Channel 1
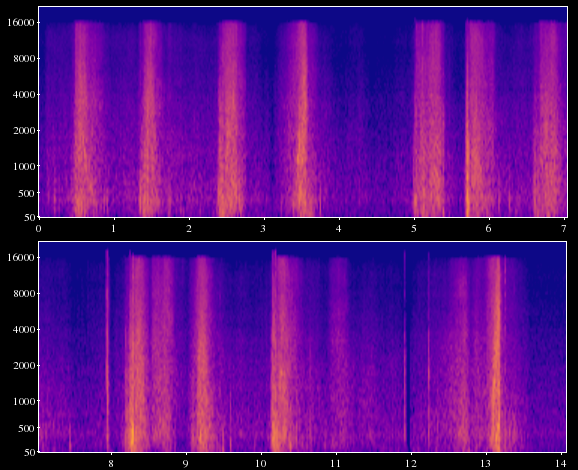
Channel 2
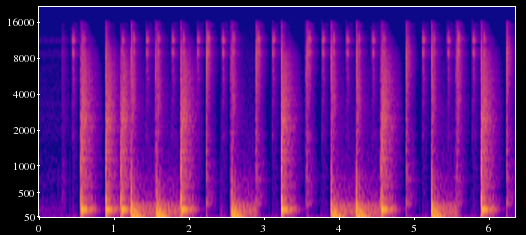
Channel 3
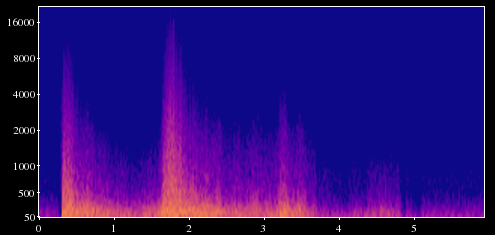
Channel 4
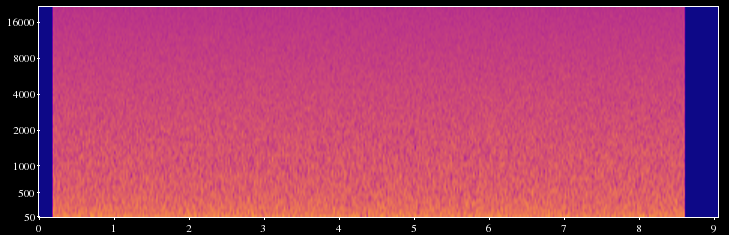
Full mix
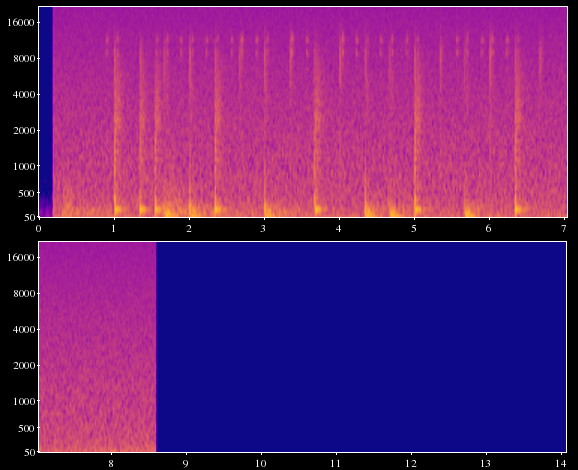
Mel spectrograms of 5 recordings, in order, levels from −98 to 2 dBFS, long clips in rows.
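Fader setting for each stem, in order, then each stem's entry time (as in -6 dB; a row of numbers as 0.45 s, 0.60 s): mute, +2.5 dB, -1.0 dB, -9.0 dB; mute, 0.45 s, 0.00 s, 0.00 s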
